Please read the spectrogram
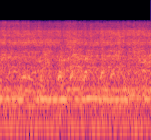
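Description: Live heavy metal band over a PA heard from within the crowd: a held low note drones steadily, with crowd voices shouting over it.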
